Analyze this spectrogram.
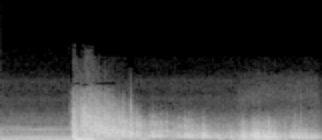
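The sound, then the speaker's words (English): A single loud gunshot cracks out sharply and then fades into a long, rumbling, booming decay, after a steady tonal drone. “Where'd that come from? Where'd that shot come from?”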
